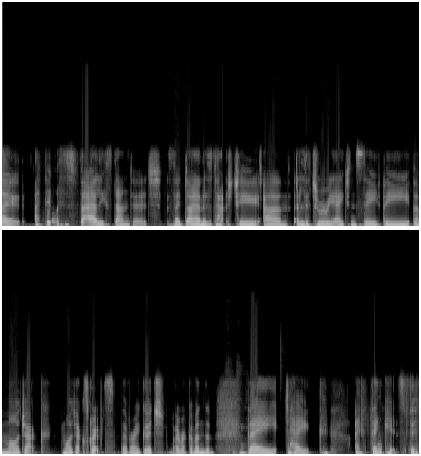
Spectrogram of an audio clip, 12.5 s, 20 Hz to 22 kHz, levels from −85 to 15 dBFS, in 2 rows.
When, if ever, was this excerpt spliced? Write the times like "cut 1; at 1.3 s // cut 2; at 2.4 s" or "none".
none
